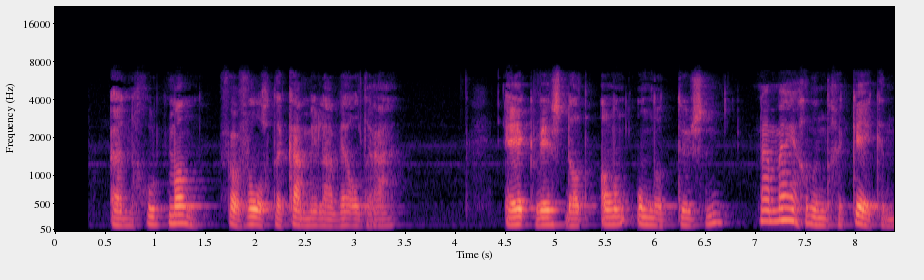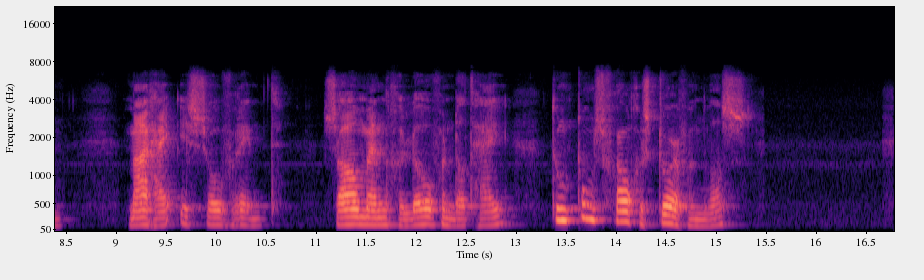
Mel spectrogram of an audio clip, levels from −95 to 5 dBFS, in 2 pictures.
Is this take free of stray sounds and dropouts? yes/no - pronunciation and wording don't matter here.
yes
